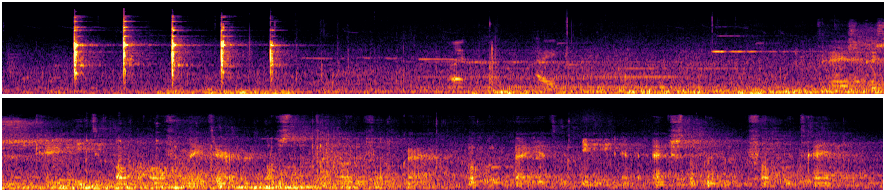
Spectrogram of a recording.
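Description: A street paver's hammer taps on paving stones on the Voorhout: four or five sharp, ringing knocks in a quick, even rhythm. The tapping then stops, leaving a softer, steady outdoor background on the otherwise quiet street.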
